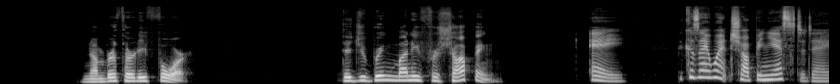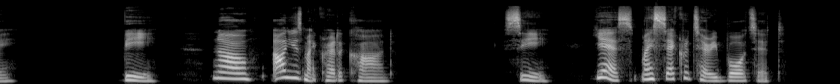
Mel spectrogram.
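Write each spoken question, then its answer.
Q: Did you bring money for shopping?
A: B: No, I'll use my credit card.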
